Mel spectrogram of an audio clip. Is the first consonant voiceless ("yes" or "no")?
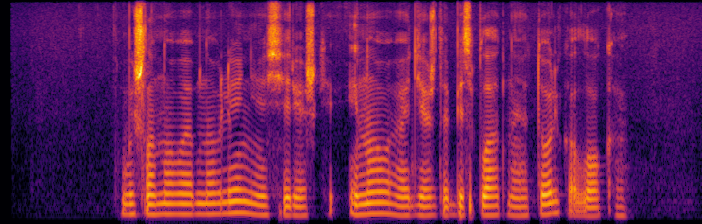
no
